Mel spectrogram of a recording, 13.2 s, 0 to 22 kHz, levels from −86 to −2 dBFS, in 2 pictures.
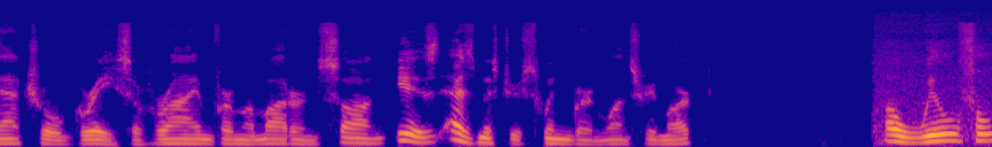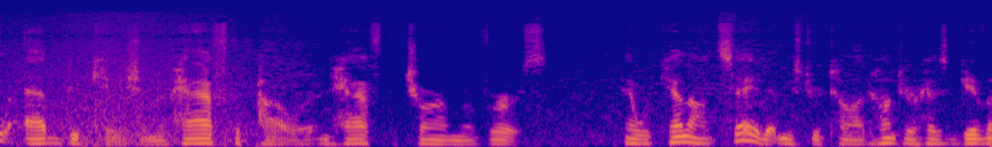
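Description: Noise suppressor artifacts run through the whole clip. The suppressor pulls steady background down by about 17 dB, frame by frame. The residue sinks in pauses and swells under the speech.

At 0.89 to 1.06 s comes the first speech cut by the noise suppressor. It mistakes part of the speech for noise and turns it down by up to about 10 dB. A brief stretch, roughly a tenth of a second, sounds swallowed.

From 5.82 to 8.58 s the noise suppressor is catching up. The room noise jumps by about 19 dB near 6 s. The suppressor's noise estimate lags, so the new noise first passes with less reduction. Over about 2.8 s it adapts and settles to about 11 dB of reduction.

Three more speech cuts follow. At 8.72 to 8.87 s and 12.0 to 12.24 s, short pieces drop by up to about 9 dB. At 12.62 to 13.06 s the drop reaches about 12 dB and lasts a little longer. Each sounds faint or clipped away.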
